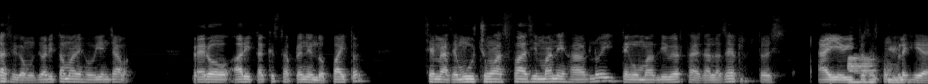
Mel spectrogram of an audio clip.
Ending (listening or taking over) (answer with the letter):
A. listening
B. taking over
B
